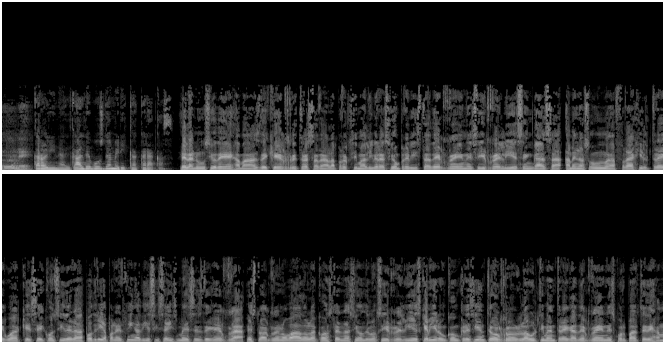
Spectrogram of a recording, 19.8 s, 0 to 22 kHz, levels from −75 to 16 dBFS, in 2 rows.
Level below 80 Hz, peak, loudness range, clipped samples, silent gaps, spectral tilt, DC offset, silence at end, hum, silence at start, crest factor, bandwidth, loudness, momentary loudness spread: -56 dBFS; -4 dBFS; 1 LU; under 0.1%; none; -4.5 dB/octave; under 0.1%; 0 s; none; 0 s; 14 dB; 11.5 kHz; -18 LUFS; 5 LU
